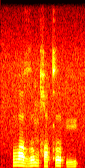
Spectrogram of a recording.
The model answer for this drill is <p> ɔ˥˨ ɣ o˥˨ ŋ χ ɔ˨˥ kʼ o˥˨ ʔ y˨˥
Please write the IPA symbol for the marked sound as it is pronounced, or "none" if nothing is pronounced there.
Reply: β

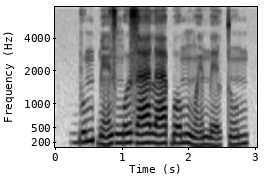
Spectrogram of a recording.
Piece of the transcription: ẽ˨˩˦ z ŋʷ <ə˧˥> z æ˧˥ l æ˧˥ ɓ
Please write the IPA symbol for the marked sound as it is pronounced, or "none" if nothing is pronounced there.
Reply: ɯ˧˥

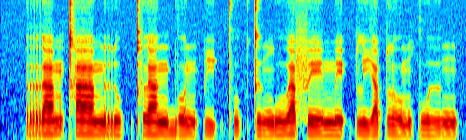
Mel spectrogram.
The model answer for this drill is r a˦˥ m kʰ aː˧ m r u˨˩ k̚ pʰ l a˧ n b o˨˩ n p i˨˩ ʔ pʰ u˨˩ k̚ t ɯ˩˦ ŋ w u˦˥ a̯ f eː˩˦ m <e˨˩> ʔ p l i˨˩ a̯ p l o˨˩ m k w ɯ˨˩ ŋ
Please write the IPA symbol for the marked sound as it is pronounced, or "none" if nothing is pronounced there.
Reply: e˨˩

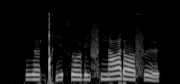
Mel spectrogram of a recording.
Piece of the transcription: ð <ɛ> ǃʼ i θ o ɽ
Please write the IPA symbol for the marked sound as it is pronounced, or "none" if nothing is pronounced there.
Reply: œ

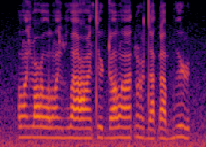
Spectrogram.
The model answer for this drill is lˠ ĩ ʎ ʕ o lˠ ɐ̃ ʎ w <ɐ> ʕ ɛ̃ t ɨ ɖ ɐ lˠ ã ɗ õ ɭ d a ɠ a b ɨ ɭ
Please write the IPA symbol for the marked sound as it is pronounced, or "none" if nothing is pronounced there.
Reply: a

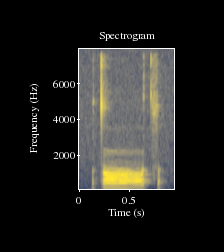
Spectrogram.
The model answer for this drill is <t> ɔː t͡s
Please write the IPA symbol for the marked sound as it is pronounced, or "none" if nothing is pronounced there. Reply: t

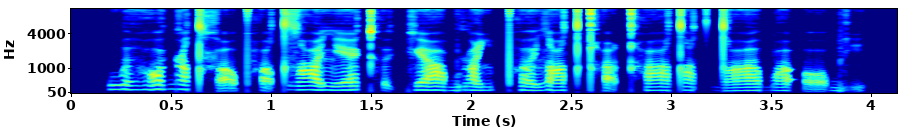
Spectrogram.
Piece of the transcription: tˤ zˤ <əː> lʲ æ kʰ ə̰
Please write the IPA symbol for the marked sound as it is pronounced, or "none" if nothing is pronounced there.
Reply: əː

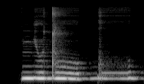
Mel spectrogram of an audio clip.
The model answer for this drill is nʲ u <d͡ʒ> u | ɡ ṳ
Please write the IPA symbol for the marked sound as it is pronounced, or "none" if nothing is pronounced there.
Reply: d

